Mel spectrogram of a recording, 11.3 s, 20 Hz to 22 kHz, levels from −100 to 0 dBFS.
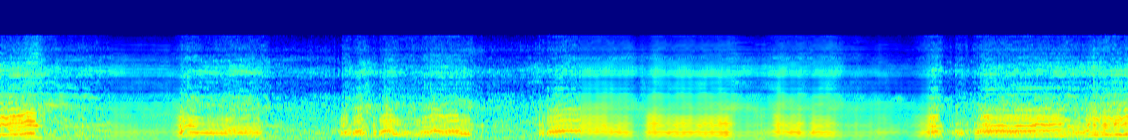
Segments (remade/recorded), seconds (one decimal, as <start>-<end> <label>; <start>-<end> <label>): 0.0-1.1 recorded; 1.1-1.8 remade; 1.8-5.8 recorded; 5.8-9.3 remade; 9.3-11.3 recorded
